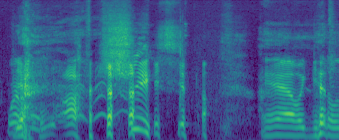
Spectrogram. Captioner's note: laughs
